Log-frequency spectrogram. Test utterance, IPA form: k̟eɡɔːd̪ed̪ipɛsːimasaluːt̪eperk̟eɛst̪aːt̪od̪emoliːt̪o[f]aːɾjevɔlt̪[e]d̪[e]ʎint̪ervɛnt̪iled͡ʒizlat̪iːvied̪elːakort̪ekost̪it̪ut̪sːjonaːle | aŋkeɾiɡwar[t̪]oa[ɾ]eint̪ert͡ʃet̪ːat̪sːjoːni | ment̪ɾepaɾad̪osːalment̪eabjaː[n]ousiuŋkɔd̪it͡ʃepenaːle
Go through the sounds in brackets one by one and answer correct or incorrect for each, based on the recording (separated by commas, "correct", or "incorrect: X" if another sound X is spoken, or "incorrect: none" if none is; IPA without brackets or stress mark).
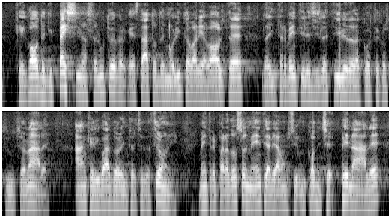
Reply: incorrect: v, correct, incorrect: a, incorrect: d̪, incorrect: l, incorrect: m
